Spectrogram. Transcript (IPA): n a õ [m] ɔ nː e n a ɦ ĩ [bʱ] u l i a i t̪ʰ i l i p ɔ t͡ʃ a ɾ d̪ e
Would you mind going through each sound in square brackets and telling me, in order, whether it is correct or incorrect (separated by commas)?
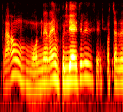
correct, correct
